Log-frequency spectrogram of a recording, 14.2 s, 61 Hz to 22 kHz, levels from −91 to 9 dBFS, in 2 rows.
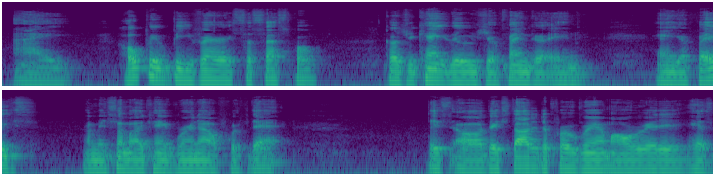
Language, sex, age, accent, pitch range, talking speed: English, male, 60-79, American, 75-90 Hz, 145 wpm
